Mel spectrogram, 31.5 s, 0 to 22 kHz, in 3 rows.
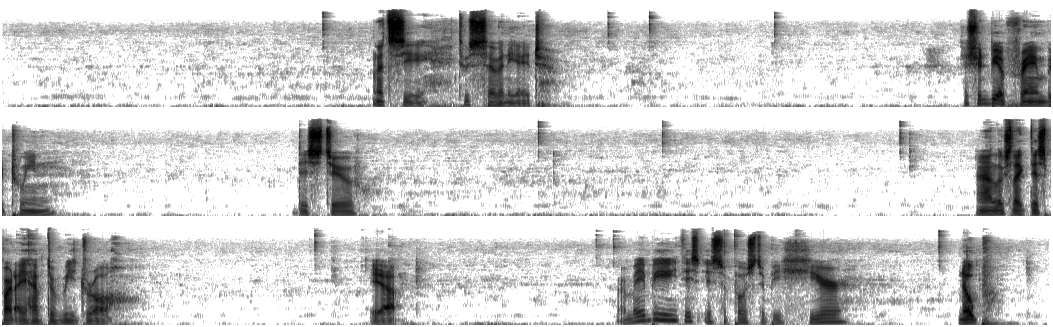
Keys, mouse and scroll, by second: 3.4 middle click, 4.3 middle click, 6.0-6.4 drag, 6.7 space, 7.7 space, 7.7-15.8 drag, 16.0 space, 16.9 space, 17.1-19.4 drag, 21.2-24.1 drag, 24.8 middle click, 25.0 Tab, 26.9 right click, 27.3 shift+s, 28.2 click, 28.9-30.3 drag, 30.6 ctrl+z, 30.8 ctrl+z.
